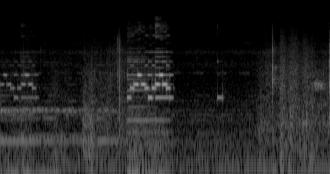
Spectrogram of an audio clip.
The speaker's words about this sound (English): Back home, Needy hurries into her room, dumps her handbag, and makes a call on her cell phone. In bed, Chip wakes up and fumbles for his phone.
